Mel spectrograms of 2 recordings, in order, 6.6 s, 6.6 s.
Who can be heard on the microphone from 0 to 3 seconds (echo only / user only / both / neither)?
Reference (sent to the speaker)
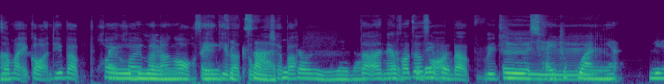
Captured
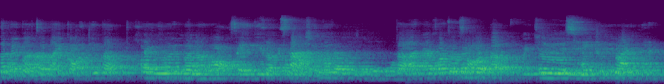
echo only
